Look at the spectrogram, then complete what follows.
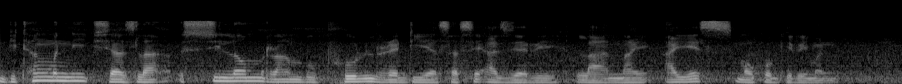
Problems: none marked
